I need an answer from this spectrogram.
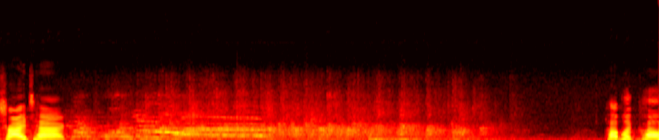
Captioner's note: audience cheering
